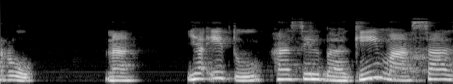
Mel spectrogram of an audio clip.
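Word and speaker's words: ρ: disebut dengan kerapatan dilambangkan dengan huruf ro nih membacanya ruh nah yaitu hasil bagi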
